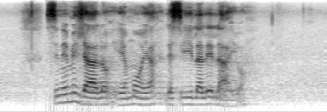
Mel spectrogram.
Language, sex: Swati, male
